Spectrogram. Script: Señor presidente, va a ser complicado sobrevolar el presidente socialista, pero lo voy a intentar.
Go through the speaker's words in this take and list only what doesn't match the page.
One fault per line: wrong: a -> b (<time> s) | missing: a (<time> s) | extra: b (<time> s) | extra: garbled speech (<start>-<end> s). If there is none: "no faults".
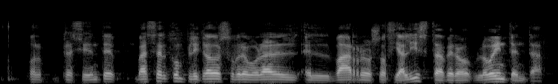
wrong: presidente -> barro (3.3 s)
